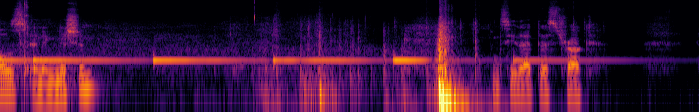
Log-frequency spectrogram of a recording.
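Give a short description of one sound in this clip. A vehicle's warning chime beeps repeatedly.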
